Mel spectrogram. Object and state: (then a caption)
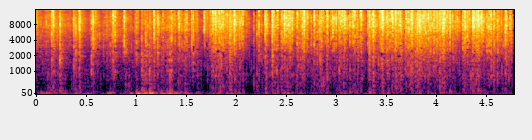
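Plastic air cushion packaging film. Clear, thin, partly inflated plastic air-pillow packing film is crumpled and squeezed by both gloved hands. Dense bright crinkling is heard with rapid sharp pops as the air cells burst, over a low thumping rumble from the handling.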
